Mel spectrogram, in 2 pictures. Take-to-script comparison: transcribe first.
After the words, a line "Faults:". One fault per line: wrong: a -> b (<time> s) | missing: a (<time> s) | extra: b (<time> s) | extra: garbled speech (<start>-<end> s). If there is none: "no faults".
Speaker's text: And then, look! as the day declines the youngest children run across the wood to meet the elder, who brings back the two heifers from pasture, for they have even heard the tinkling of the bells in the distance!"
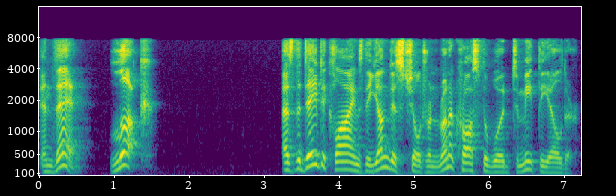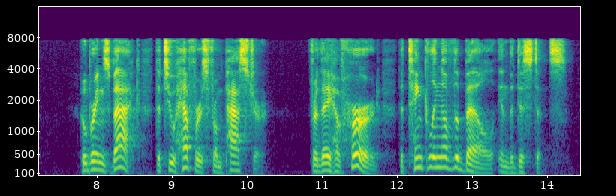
And then, look! as the day declines the youngest children run across the wood to meet the elder, who brings back the two heifers from pasture, for they have heard the tinkling of the bell in the distance!"
Faults:
missing: even (11.4 s)
wrong: bells -> bell (12.8 s)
